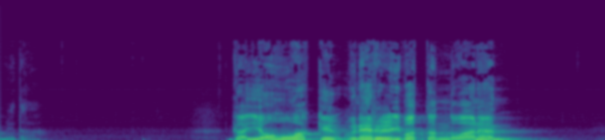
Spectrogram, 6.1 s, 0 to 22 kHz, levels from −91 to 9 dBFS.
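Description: A speech recording with nothing technically wrong to report, so there are no times or causes to give.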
